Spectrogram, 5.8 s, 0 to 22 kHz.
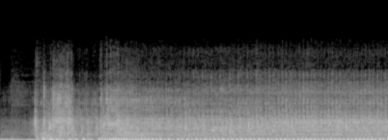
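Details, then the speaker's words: Alfa 110 single-cylinder after a new piston and rings were fitted to cure a knock like excessive valve clearance: it fires quickly and settles to an even, steady idle with the knock gone; normal idle. "Стук [музыка] прошёл, ушёл. Что-то проскакивает, но это уже непонятно"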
